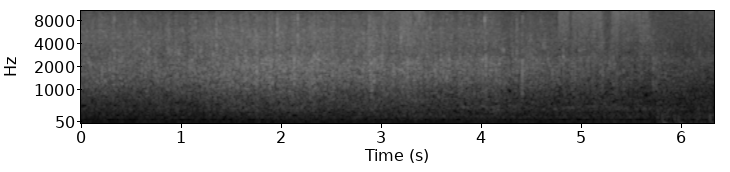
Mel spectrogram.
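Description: A church audience applauds in sustained, dense clapping. Many hands blend into a continuous wash of noise that stays at an even level throughout, easing slightly toward the end.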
